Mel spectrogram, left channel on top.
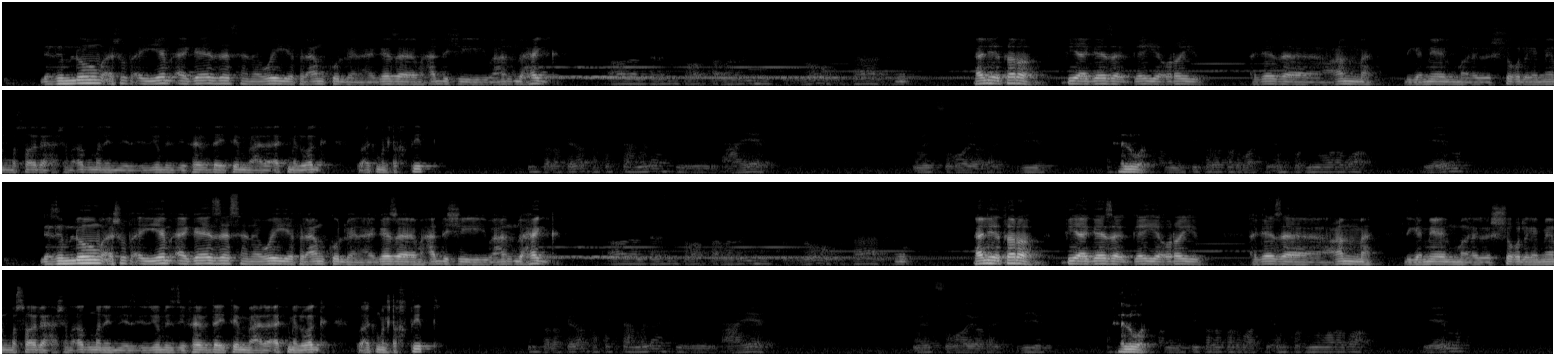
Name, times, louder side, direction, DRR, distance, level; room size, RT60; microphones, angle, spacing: voice 1, 0.4-5.6 8.9-9.0 9.7-12.0 12.5-13.7 14.0-18.8 19.1-19.9 26.7-27.0, right 5 dB, 90° right, 0.6 m, -31 dB
sound 1, 5.2-14.1 14.7-14.8, left 2 dB, 55° left, 1.0 m, -52 dB
voice 2, 6.0-9.0 20.8-23.2 24.6-26.0 26.6-26.8 27.1-29.2 29.7-30.1, equal, 25° right, 3.7 m, -52 dB
21.5 x 11.5 x 2.9 m
head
